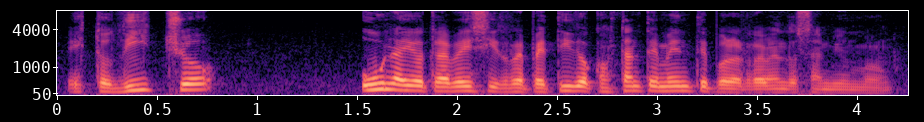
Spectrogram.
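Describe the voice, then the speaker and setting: Impassioned preacher man, lively pitch. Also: quick pace, no room sound. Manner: impassioned, swings from loud to hushed; addresses audience with rhetorical questions. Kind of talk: sermon.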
